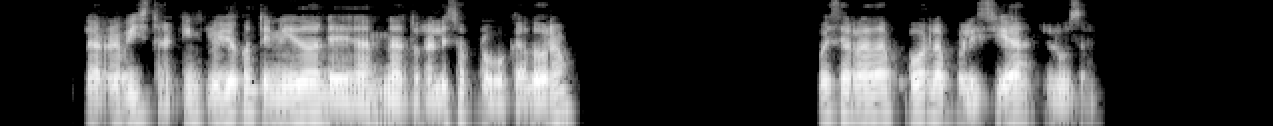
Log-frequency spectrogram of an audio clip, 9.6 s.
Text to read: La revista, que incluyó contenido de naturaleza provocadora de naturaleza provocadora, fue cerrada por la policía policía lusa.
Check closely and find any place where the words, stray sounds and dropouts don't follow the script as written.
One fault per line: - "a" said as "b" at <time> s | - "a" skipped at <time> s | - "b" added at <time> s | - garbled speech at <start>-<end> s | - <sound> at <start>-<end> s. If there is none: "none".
- "de naturaleza provocadora" skipped at 4.3 s
- "policía" skipped at 7.8 s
